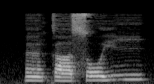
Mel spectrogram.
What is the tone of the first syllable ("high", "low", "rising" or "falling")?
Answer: low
